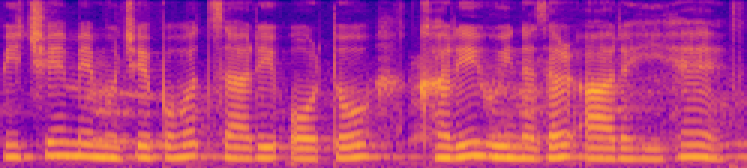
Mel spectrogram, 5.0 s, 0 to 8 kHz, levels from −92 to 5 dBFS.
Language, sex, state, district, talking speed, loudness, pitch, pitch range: Hindi, female, Arunachal Pradesh, Papum Pare, 145 wpm, -17 LUFS, 200 Hz, 190-210 Hz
